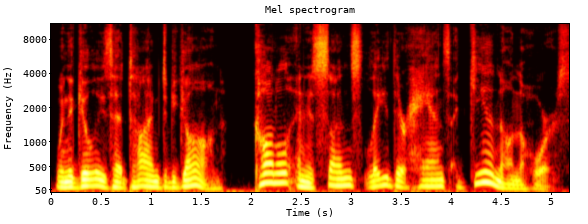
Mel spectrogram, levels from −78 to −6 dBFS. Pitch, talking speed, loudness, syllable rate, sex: 115 Hz, 220 wpm, -17 LUFS, 4.8 syllables/s, male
